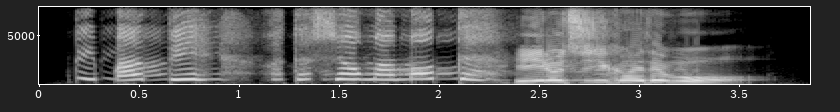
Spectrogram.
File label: voice goth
